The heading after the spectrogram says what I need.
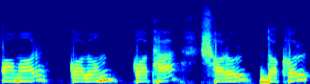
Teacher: অধ্বনির উচ্চারণ অ এর মতো হলে তাকে অ এর বিবৃত বা স্বাভাবিক উচ্চারণ বলে। এতে চোয়াল বেশি ফাঁকা হয়, ঠোঁট তেমন বাঁকা বা গোল হয় না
